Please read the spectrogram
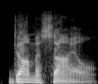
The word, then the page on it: domicile: American English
